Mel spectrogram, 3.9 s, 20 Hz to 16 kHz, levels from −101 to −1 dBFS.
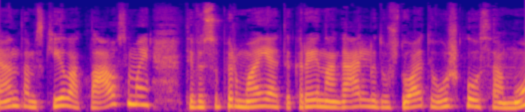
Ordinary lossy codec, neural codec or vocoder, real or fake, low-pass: MP3, 64 kbps; none; real; 14.4 kHz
